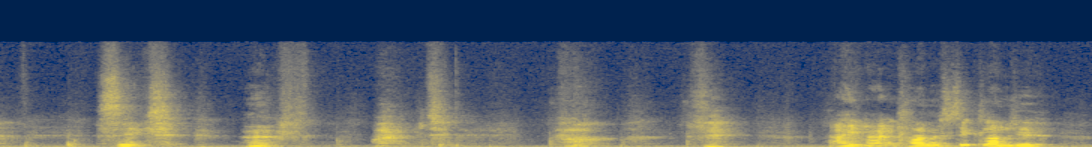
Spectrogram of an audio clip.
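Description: A man speaks energetically, close by and slightly out of breath.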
